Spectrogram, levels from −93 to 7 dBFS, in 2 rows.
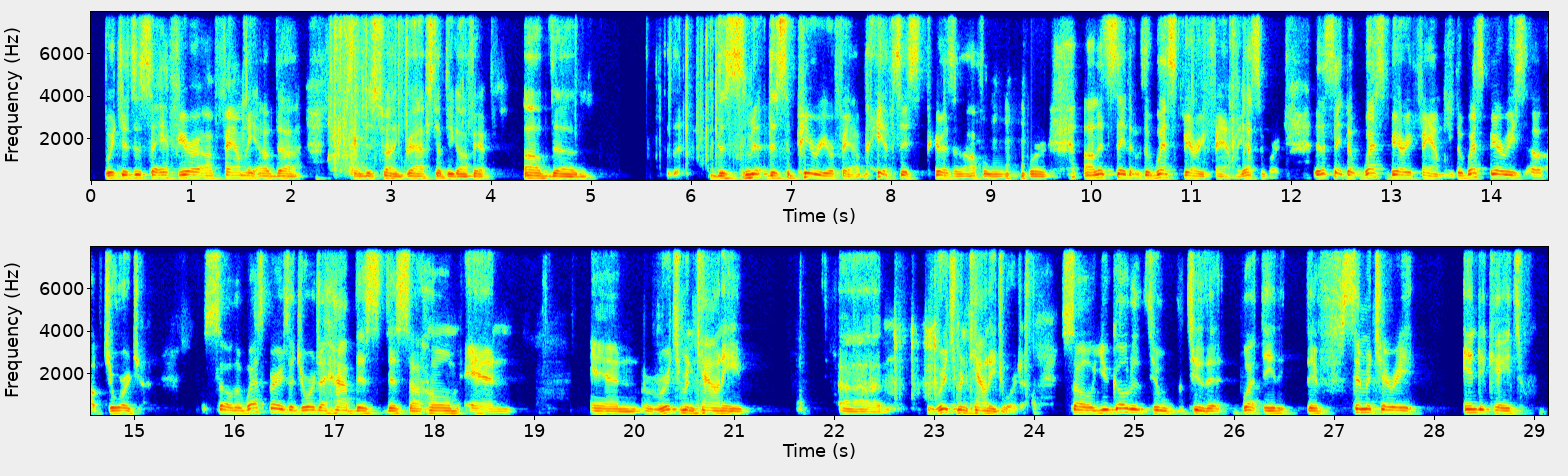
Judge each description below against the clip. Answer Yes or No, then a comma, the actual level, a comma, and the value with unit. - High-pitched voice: No, low, 125 Hz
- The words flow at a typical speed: Yes, average, 170 wpm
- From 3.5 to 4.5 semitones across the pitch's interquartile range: Yes, average, 4.0 semitones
